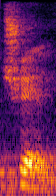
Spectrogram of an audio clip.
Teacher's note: C followed by the diphthong AE is pronounced as a CH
